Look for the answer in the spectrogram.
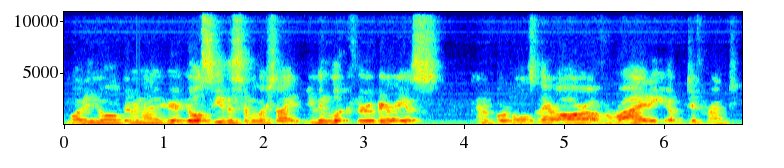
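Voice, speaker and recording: A man improvising tabletop game narration as game master, haltingly, searching for his words. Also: mid-range voice, monotone. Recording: distant mic, roomy echo, faint noise.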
